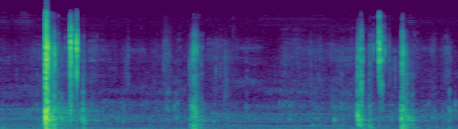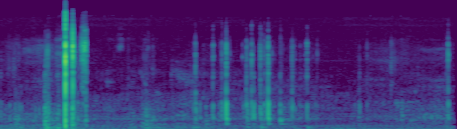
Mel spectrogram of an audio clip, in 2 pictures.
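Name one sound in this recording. Bicycle tyres crunch and rattle over a bumpy dirt trail.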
